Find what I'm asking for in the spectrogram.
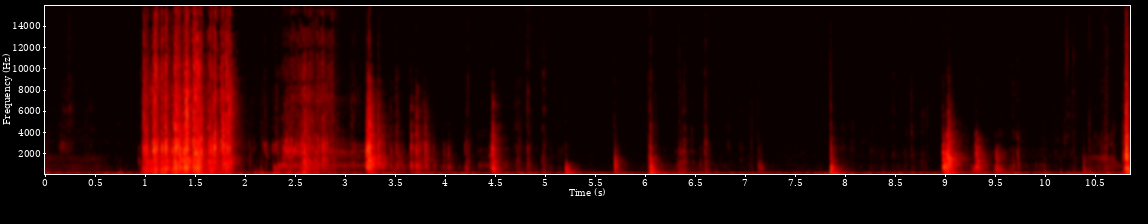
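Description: A deck of homemade tarot cards is shuffled close by in a loud riffling burst, followed by scattered card flicks and taps while a person talks.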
